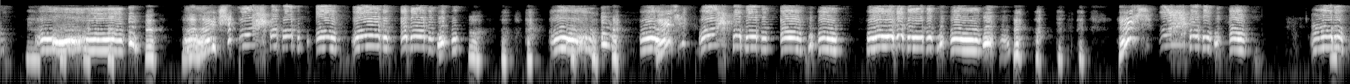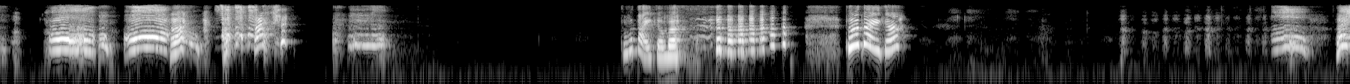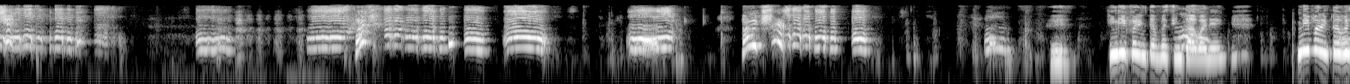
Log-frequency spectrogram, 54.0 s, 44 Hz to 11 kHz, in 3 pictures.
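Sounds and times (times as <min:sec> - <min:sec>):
baby laughing: 0:00.4 - 0:06.2, 0:07.3 - 0:14.3, 0:15.0 - 0:16.7, 0:17.5 - 0:21.9, 0:34.8 - 0:37.7, 0:38.6 - 0:39.2, 0:40.1 - 0:43.4, 0:44.3 - 0:45.2, 0:46.2 - 0:47.7.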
